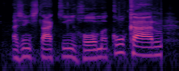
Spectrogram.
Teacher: he's pronouncing the R as an H, as an aspiration.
